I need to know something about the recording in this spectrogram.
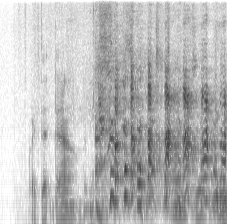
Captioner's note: all laughing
